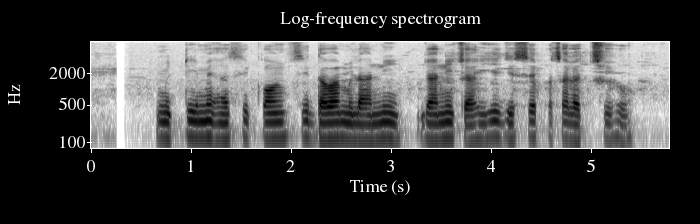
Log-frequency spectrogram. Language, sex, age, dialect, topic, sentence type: Hindi, male, 25-30, Awadhi Bundeli, agriculture, question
